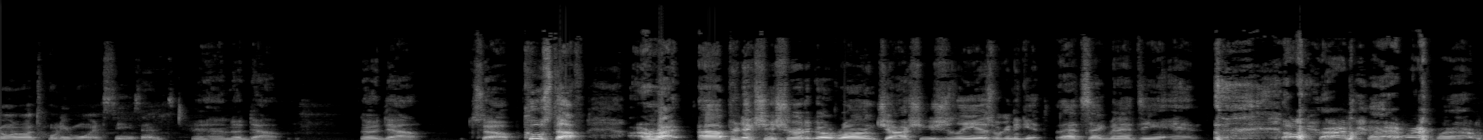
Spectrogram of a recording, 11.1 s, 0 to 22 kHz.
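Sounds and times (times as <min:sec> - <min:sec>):
speech: 0:00.2 - 0:11.1
coughing: 0:09.0 - 0:11.1.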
